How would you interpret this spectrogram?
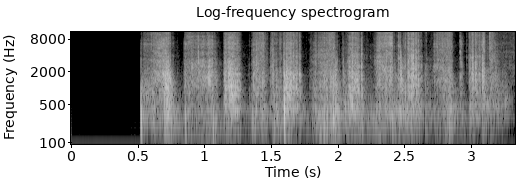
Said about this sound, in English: Scissors.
